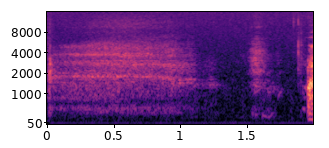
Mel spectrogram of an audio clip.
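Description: A man's long breath out, a sigh lasting about a second, then a short pause before he speaks again.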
